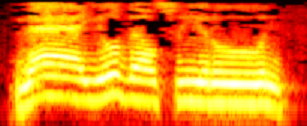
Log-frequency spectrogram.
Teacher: طالما أن الراء مضمومة وقبل منها كسر أصلي فترقق · Term: يرقق الراء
